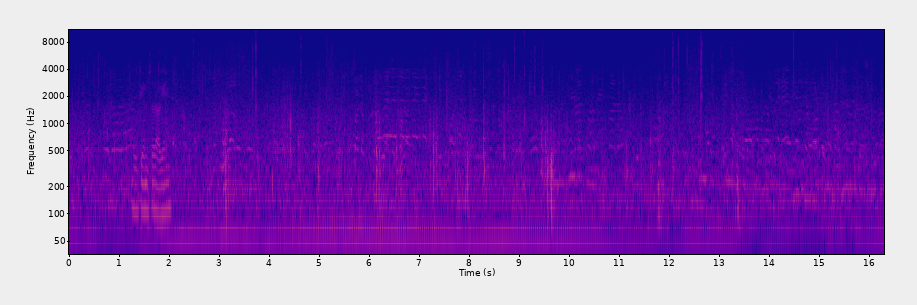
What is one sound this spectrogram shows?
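Several men talk among themselves nearby outdoors.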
